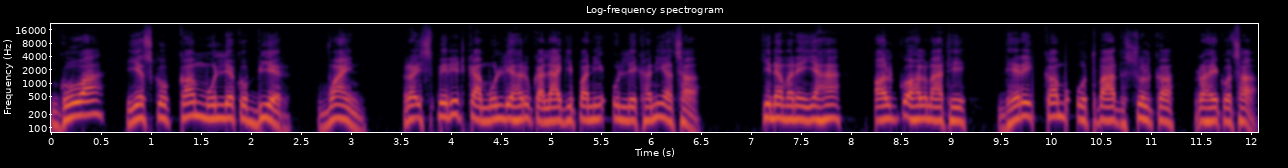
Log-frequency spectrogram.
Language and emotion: Nepali, neutral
